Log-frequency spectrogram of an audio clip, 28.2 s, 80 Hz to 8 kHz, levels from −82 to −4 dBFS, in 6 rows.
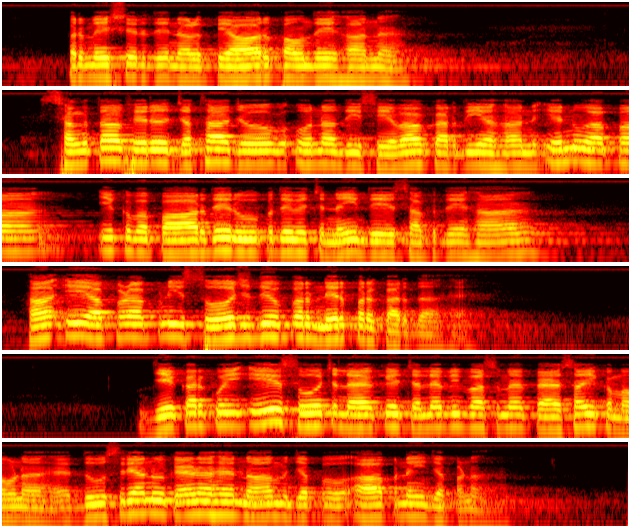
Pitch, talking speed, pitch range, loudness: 135 Hz, 130 wpm, 125-150 Hz, -26 LUFS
